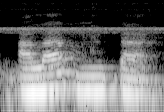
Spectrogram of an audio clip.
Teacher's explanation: Nah selain dari huruf ba dan mim, seluruhnya itu adalah ijhar syafawi. Tidak usah dipanjangkan, jelas bunyi mimnya itu. · Alam itu tidak usah dilamakan, alam ta. Namanya ijhar syafawi.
